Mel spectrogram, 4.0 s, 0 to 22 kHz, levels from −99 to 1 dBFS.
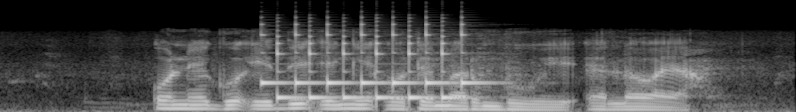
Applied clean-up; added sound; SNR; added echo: none; Marimba, xylophone; -4 dB; none.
